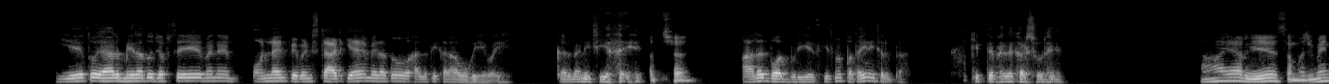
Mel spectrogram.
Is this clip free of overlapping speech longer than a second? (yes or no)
yes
